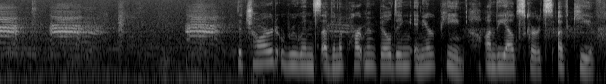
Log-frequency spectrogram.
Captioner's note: bird cawing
